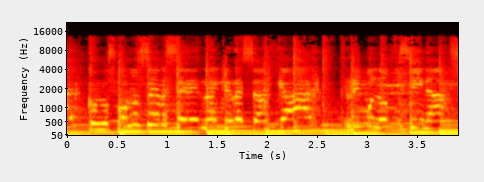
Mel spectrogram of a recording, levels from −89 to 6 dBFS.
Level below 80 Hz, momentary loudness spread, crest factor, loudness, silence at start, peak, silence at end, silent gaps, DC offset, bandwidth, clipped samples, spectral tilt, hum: -28 dBFS; 2 LU; 12 dB; -18 LUFS; 0 s; -6 dBFS; 0 s; none; under 0.1%; 14 kHz; under 0.1%; -5.5 dB/octave; none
